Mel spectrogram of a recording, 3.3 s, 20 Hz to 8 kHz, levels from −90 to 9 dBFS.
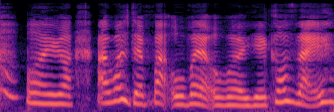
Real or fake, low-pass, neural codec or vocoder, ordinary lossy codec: real; 7.2 kHz; none; none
